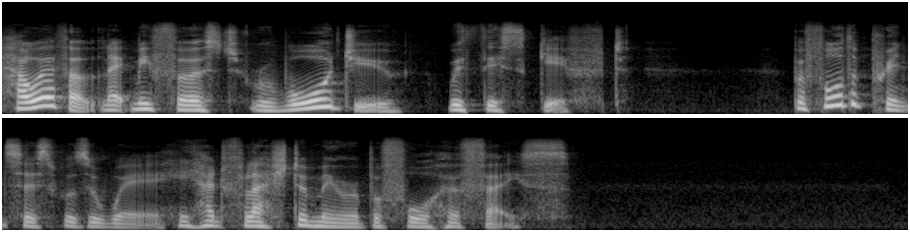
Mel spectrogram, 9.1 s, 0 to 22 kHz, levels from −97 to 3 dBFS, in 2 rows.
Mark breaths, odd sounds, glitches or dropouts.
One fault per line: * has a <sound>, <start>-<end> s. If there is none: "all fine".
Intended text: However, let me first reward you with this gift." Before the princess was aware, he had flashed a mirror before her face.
all fine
